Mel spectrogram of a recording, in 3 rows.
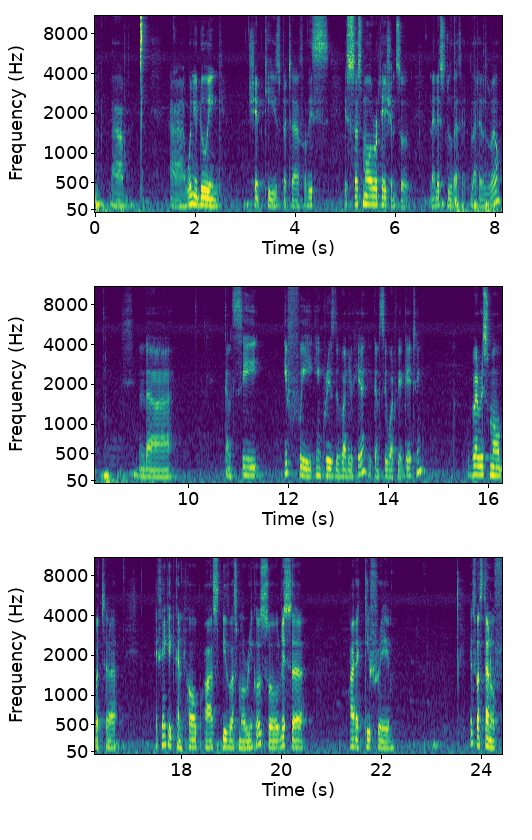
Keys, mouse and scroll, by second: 0.0 alt+a, 2.1 b, 2.2 `, 4.3-18.6 drag, 6.9 Tab, 20.8-24.4 right drag.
